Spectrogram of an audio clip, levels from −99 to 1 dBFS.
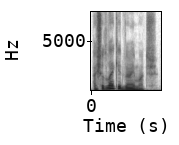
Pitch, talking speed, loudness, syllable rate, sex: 140 Hz, 255 wpm, -14 LUFS, 5.6 syllables/s, male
